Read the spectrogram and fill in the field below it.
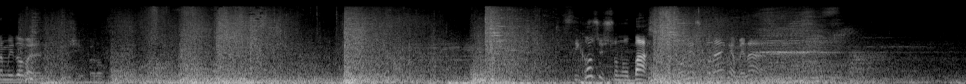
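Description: Fiery sword strikes whoosh and crash in a game.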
